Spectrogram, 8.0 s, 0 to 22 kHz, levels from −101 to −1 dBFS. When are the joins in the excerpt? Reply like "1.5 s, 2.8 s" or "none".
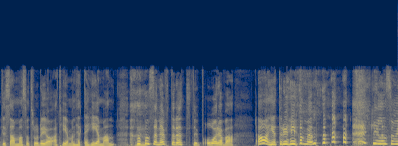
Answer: none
